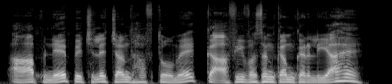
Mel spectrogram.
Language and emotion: Urdu, surprised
